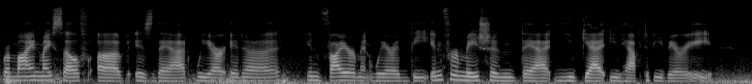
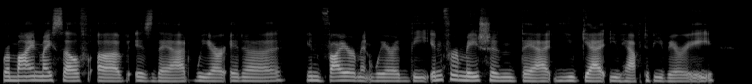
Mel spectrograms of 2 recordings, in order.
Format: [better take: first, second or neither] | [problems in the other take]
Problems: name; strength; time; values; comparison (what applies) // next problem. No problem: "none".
second | wind noise on the microphone; occasional gusts; 20 dB below the speech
